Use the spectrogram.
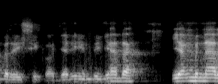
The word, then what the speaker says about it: berisiko: Tapi nggak ada masalah pengucapannya, sudah sangat biasa kita mengucapkan beresiko, padahal berisiko.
